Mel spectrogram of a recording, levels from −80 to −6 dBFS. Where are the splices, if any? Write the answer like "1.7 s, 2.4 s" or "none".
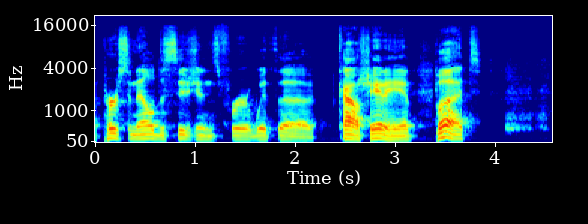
3.4 s

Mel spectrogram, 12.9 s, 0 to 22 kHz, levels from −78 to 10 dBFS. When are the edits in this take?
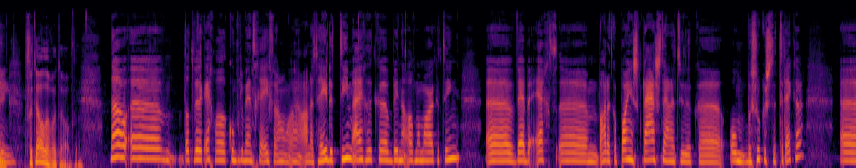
none

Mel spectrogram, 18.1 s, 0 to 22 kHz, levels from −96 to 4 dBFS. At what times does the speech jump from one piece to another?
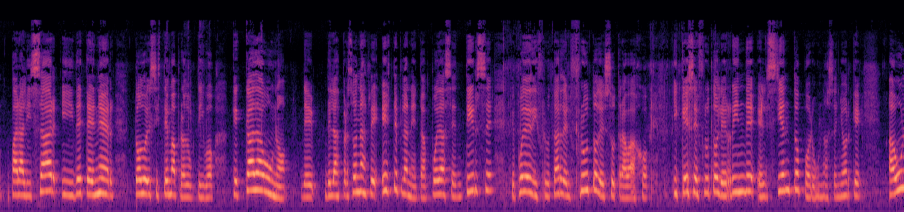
6.4 s

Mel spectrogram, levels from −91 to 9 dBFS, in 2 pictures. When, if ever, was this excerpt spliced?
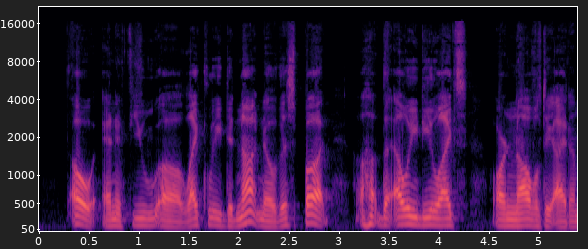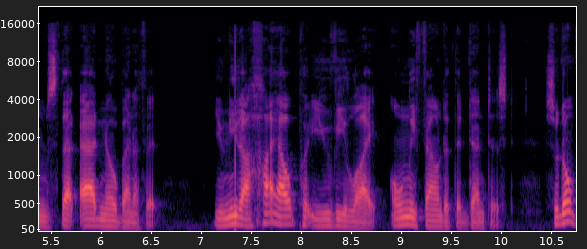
none

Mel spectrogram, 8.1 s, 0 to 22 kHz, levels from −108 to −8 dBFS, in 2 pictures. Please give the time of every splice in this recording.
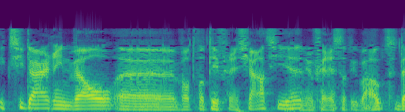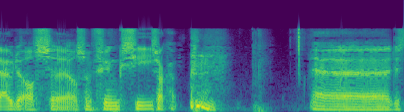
3.0 s, 5.6 s

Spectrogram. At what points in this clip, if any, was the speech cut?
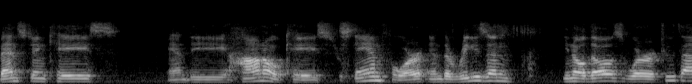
3.4 s

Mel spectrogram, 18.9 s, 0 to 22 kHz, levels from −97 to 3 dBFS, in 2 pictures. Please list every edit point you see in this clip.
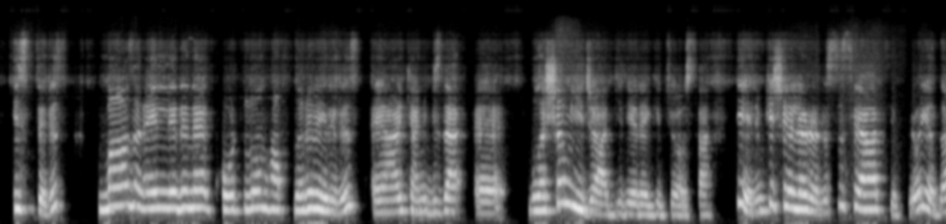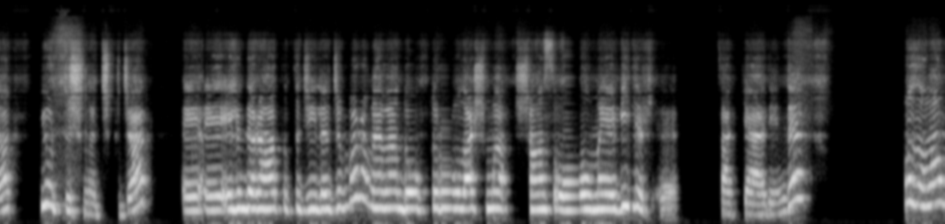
11.5 s

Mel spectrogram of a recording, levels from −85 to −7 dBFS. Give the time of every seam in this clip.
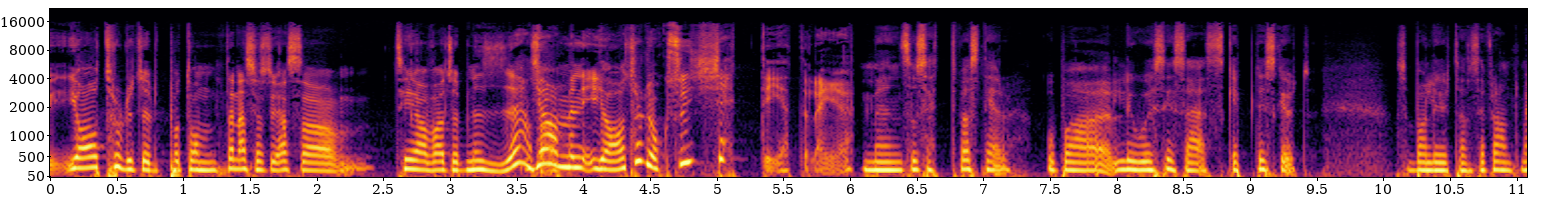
6.0 s

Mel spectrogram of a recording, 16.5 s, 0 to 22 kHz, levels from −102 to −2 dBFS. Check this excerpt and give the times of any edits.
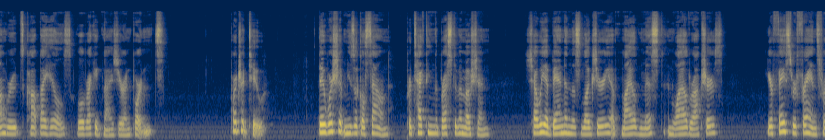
10.4 s

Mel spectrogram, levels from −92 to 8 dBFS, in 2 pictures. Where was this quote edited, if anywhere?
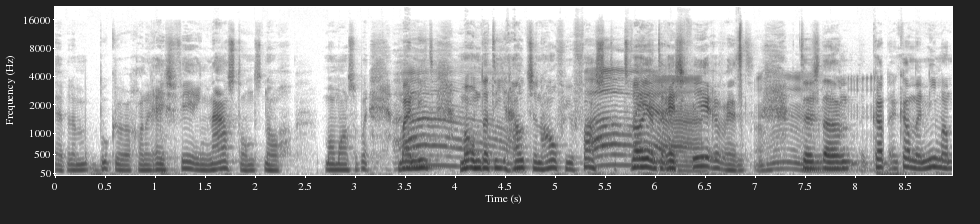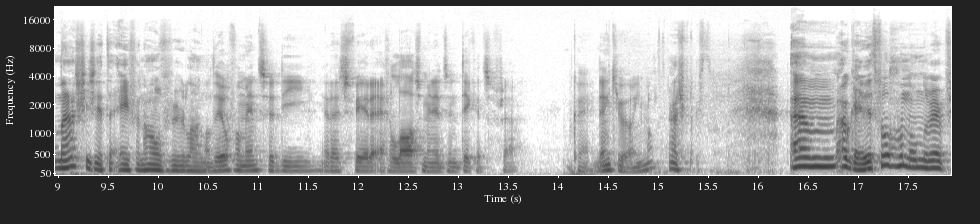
8.3 s, 14.1 s

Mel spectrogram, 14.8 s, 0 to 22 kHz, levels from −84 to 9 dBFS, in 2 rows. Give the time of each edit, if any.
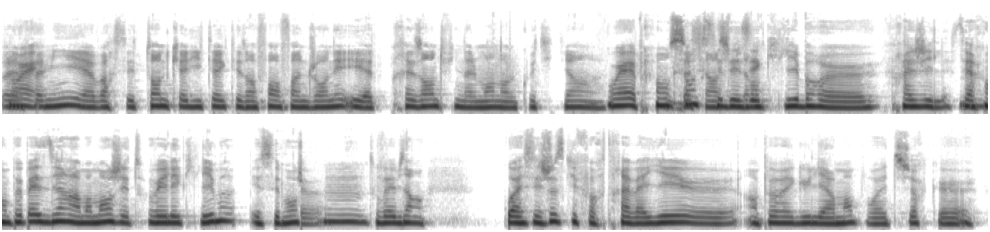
9.6 s

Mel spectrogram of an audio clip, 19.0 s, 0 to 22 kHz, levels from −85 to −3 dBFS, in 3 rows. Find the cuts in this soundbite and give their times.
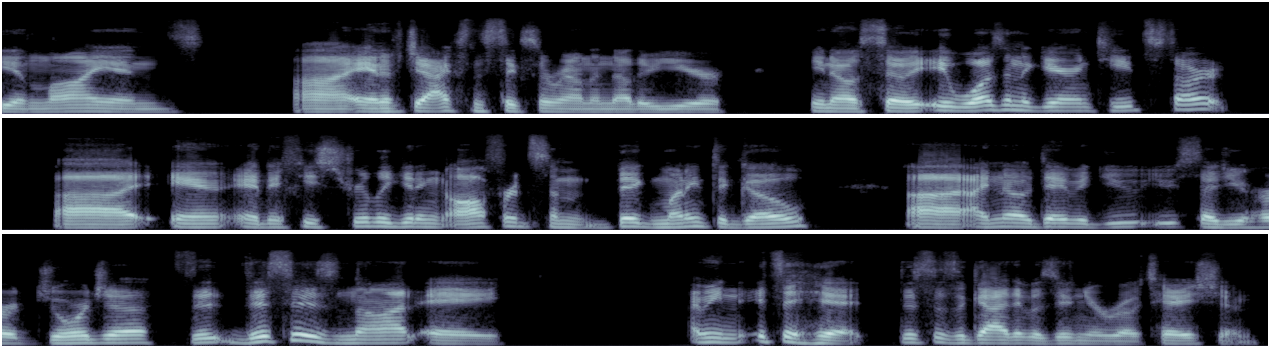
13.5 s

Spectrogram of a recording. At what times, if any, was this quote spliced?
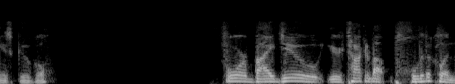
none

